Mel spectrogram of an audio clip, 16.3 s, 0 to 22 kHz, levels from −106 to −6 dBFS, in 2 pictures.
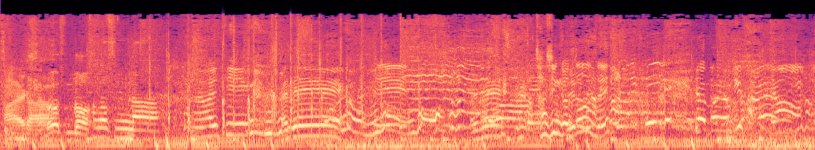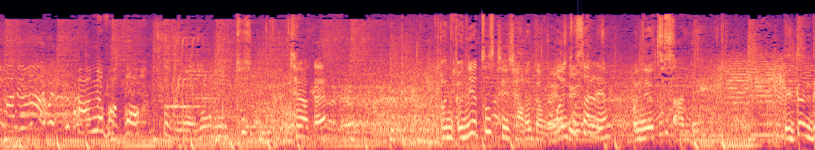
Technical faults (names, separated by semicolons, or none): none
